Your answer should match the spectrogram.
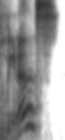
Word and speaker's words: Linus: Uh, Linus Sandgren, am I saying his name right there? The cinematographer. – I think I think it's Linus.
